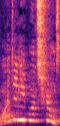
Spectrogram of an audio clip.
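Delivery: high, loud mock question; mocking people. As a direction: ask it like a nagging friend. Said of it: "But people are like".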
